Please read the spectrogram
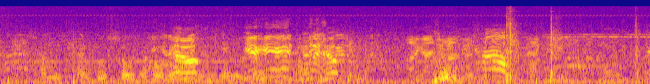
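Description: Players calling and shouting at a distance across a soccer field, in short bursts. About five seconds in comes one sharp knock of the ball being kicked.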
